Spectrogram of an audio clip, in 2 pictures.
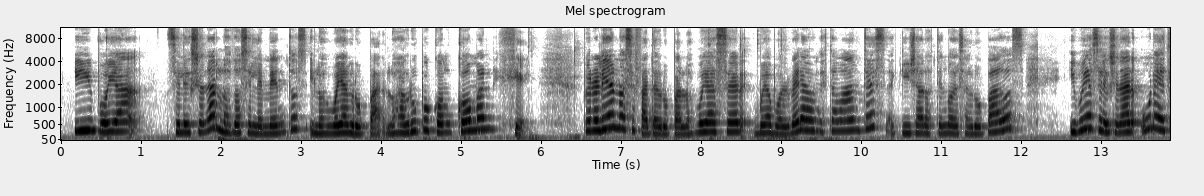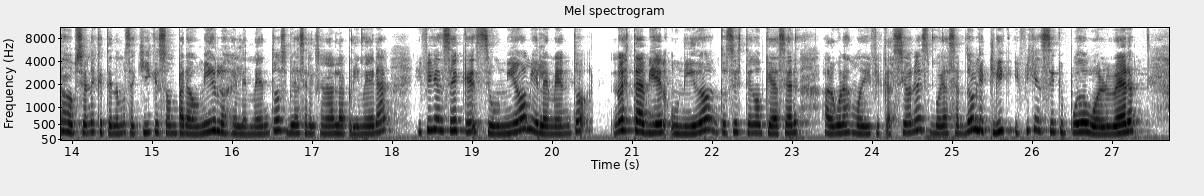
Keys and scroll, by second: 5.7 super+g, 8.8 super+z.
